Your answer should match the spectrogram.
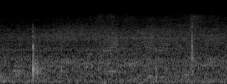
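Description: A single sharp knock of a cricket ball meeting the bat about a third of a second in, over a steady open-field hiss with faint distant voices.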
